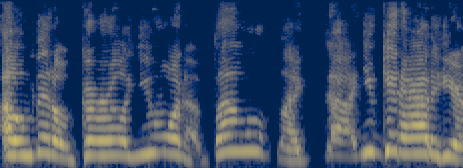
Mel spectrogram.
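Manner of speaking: put-on condescending, mocking jeer, pitched very high. Describing a caricatured man mocking a young girl, imitating a mocking taunt. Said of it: "making fun of like this young girl".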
